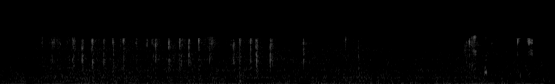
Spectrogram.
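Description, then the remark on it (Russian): Rapid, uneven typing on a computer keyboard as a search term is entered on the search page of a state pharmacopoeia website, with clusters of sharp clicks and a few short pauses, fairly quiet with no voices. “Например, вот я вбиваю в поисковой странице ОФС растворение”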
